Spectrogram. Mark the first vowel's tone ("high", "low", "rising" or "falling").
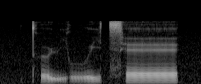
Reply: low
